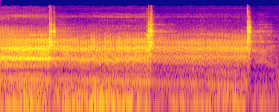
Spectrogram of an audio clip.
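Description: Aboriginal song with clapsticks struck in a steady beat, three sharp strikes about three-quarters of a second apart, under a singer's held chanted note that fades out about a second in.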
